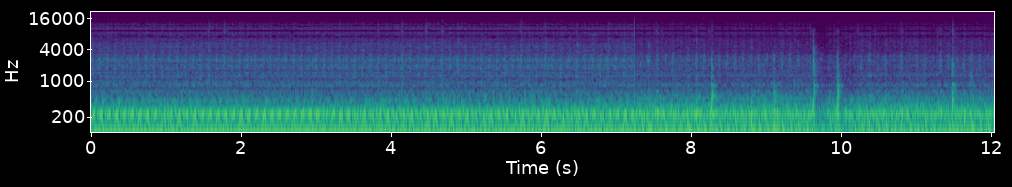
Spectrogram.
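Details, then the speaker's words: Ford Focus twin-turbo V8 project car on first start with new custom TIG-welded stainless steel exhaust: idle pulses unevenly with a lumpy, stumbling beat and a few sharp pops; misfire at idle. "it's got a bit of a misfire"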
